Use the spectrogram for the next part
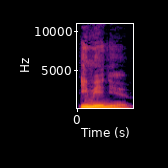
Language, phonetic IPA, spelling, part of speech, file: Russian, [ɪˈmʲenʲɪje], имение, noun, Ru-имение.ogg
- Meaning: estate, manor, domain, property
